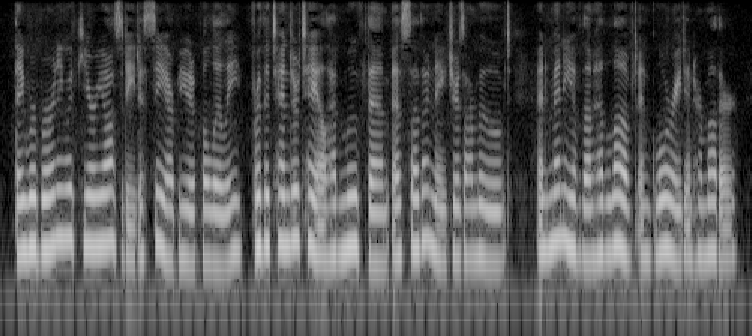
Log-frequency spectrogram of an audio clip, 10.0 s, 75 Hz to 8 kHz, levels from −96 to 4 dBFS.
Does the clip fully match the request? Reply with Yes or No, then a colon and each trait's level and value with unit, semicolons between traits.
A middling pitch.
No: high, 235 Hz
